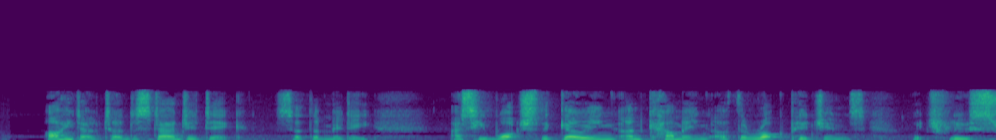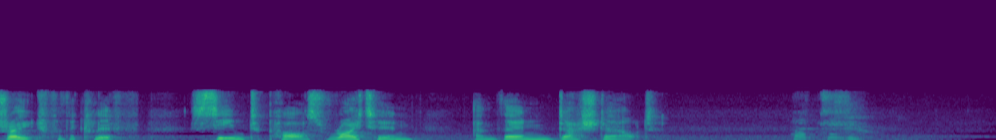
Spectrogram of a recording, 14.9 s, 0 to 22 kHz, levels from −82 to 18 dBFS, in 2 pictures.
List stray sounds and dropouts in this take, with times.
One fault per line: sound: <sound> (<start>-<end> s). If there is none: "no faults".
sound: sneeze (13.4-14.1 s)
